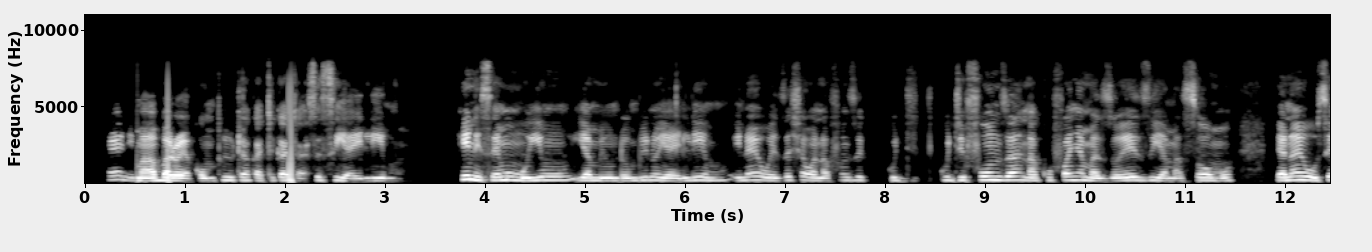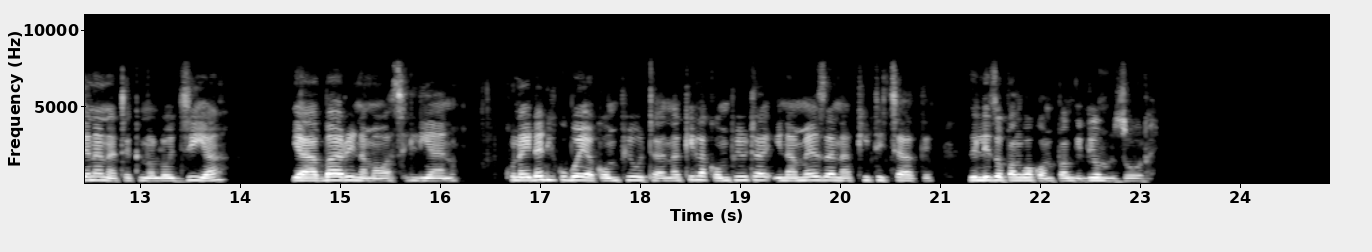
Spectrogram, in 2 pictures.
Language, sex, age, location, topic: Swahili, female, 25-35, Nairobi, education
